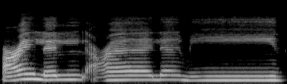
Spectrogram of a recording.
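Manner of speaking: علی العالمین with both ع from mid throat and a long final مین; throaty ain. Shown as a demonstration. Teacher reciting علی العالمین, slow. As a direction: sound both ع from the throat, stretch the end. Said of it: "عین ... حروف حلقی میں سے".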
